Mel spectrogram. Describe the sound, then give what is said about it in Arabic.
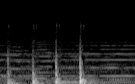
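Four knocks on a morgue refrigerator door, dull and evenly spaced, each a short thud, with no voices around them. “العامل بتاع المشرحة لقيته بيخبط على الباب قبل”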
